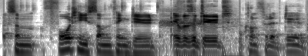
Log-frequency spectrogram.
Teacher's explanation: In the UK, we may tend to say Dune or even June, but no Brit would be so uncool as to use a yod in dude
